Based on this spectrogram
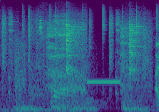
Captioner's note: sighing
